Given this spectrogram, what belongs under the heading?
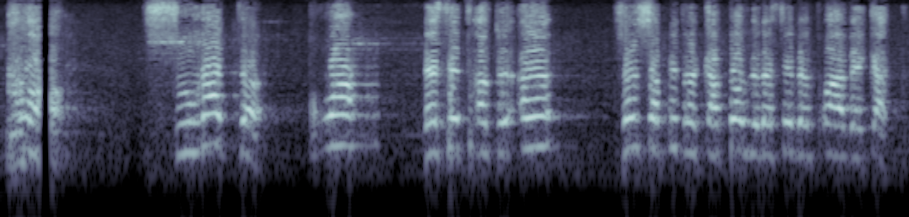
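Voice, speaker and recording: Guy preaching islam, really high voice, teaching hard and repeating lines, muffled lo-fi audio. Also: level tone, measured pace. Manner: emphatic, didactic, repeats readings phrase by phrase. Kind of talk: public religious debate preaching. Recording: dull, lo-fi sound.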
